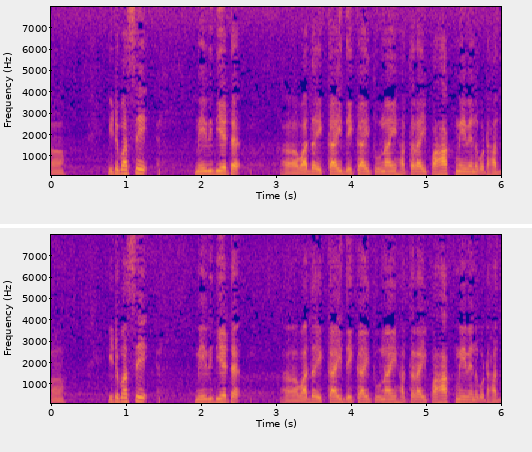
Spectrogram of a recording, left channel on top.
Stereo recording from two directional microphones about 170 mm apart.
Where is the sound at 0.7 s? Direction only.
35° left (ahead or behind).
